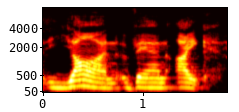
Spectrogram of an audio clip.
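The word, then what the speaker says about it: Jan van Eyck: the name is pronounced Yan van Ike the J is pronounced with a Y Yan vanike all right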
